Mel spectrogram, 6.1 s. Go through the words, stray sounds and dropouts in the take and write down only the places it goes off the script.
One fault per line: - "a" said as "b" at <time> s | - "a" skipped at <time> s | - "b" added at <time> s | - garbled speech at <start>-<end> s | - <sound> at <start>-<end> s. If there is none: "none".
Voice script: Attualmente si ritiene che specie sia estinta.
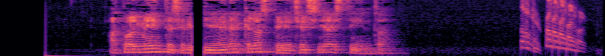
- dropout at 1.9-2.0 s
- "la" added at 2.5 s
- chirp at 5.2-5.9 s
